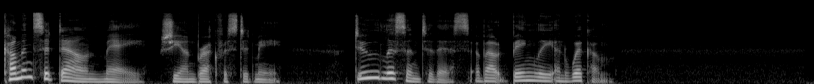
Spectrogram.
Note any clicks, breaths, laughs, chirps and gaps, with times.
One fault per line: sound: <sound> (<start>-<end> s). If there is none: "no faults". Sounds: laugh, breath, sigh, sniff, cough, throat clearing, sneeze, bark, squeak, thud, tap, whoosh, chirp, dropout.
no faults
